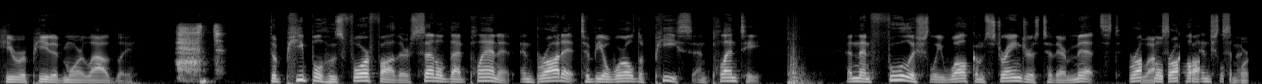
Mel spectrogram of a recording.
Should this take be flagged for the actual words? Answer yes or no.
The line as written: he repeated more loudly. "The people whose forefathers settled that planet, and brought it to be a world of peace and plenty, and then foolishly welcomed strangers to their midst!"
yes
